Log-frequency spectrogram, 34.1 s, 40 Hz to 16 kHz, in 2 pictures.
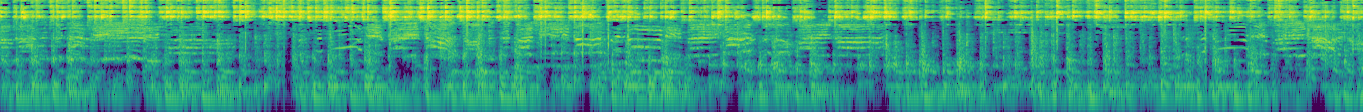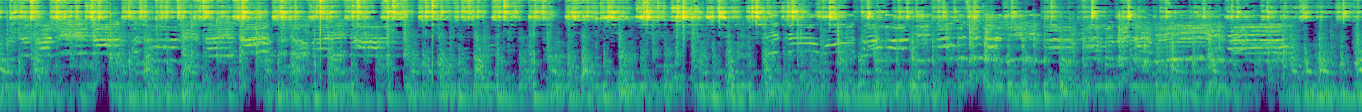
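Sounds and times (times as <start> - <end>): women singing together: 0.0 - 11.8, 14.2 - 23.2, 26.4 - 34.0
barrel drums beating: 0.0 - 34.0.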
